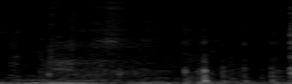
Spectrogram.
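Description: A hand brushes against a cereal box.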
